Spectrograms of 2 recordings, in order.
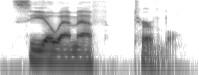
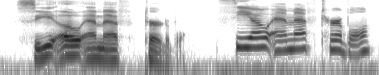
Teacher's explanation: So the or and the ta just collapse entirely into the schwa.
